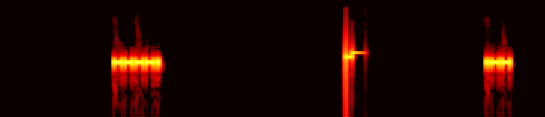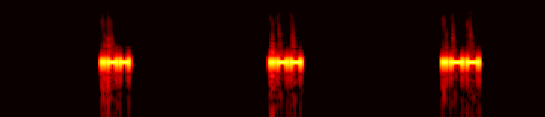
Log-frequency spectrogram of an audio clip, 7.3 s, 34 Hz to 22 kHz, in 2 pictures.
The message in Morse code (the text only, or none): 9 WWWW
